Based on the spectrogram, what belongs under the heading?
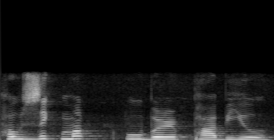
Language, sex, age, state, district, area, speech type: Manipuri, female, 18-30, Manipur, Senapati, rural, read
